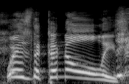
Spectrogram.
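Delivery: high, hammed-up New York accent. Cracking up his co-host with a hammed-up New York accent. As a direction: ham up a New York Italian dad. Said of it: "I don't know why I did that".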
